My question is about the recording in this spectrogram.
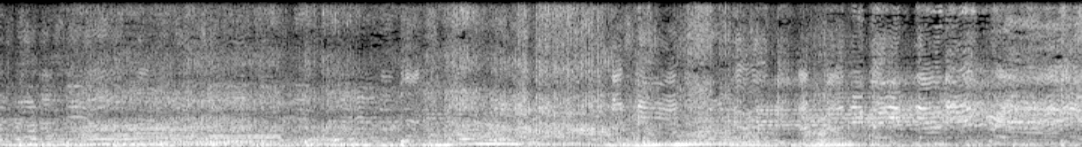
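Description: Race pickup truck's engine revving hard, its pitch rising and falling again and again as the truck slides around a snow-packed turn.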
